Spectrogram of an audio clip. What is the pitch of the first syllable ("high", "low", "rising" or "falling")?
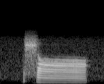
low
